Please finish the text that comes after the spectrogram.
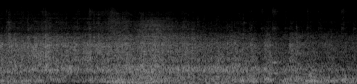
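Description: Ocean waves along the coast at Santa Rosa, Ecuador roar in a steady, dense wash of surf with wind, sustained and fairly loud throughout with no voices.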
